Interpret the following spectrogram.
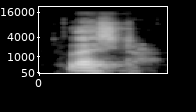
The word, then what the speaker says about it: Leicester: and on Wednesday in one of those typical British towns that has way more letters than you ever pronounce, Leicester.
